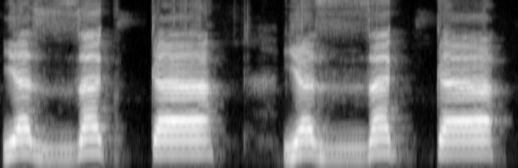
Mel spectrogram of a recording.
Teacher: یا زا زبر یزا، کاف زبر زک، کاف کڑا زبر کا۔ کاف کے اوپر کڑا زبر ہے، ایک الف کے برابر کھینچ کر پڑھیں گے۔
